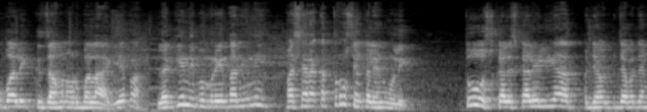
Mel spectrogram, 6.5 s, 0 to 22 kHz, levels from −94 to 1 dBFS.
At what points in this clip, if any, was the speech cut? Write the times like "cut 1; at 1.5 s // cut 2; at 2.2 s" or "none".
cut 1; at 1.4 s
